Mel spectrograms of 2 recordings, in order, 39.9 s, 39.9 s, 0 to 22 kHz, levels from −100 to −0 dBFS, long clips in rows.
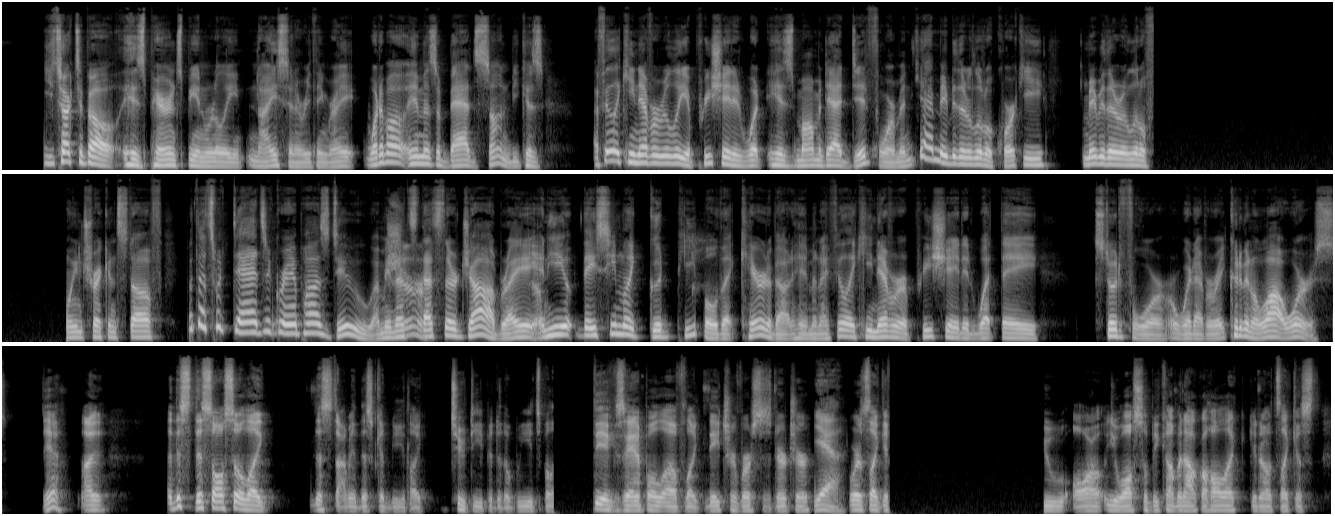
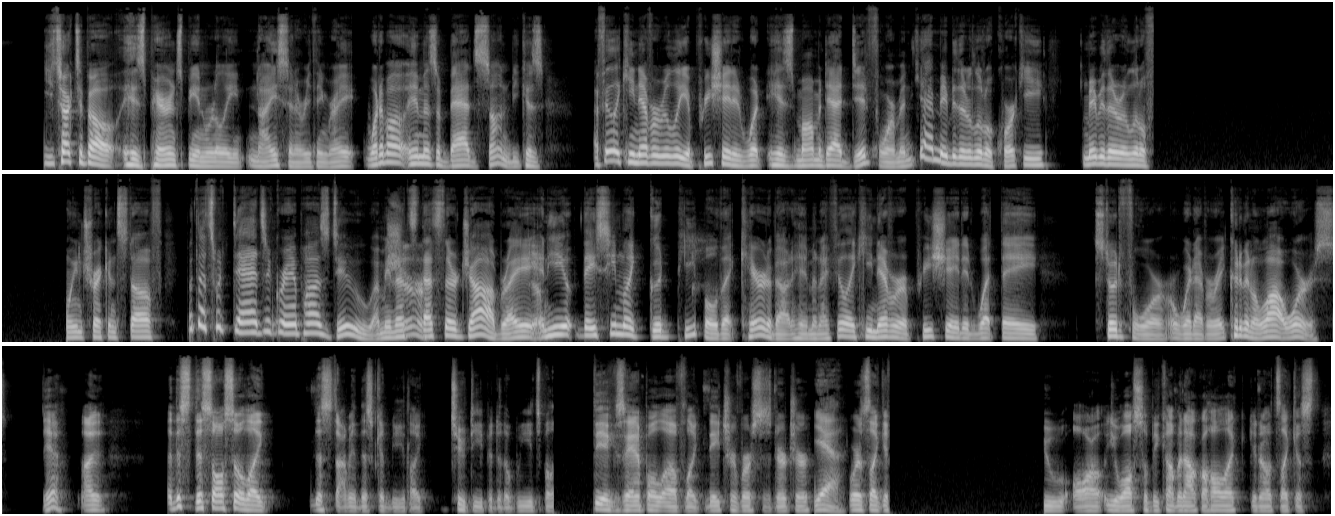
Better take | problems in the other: neither | audio cutting out; at 12 s for 2.5 s, at 32 s and at 35 s for 1.5 s; the same in both

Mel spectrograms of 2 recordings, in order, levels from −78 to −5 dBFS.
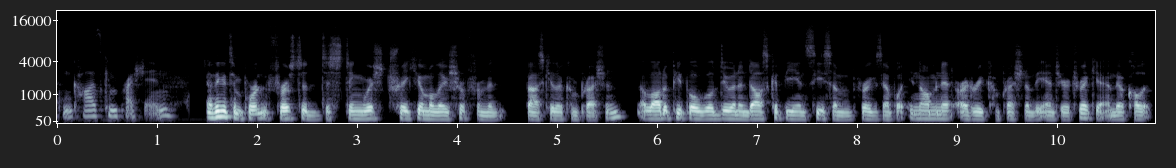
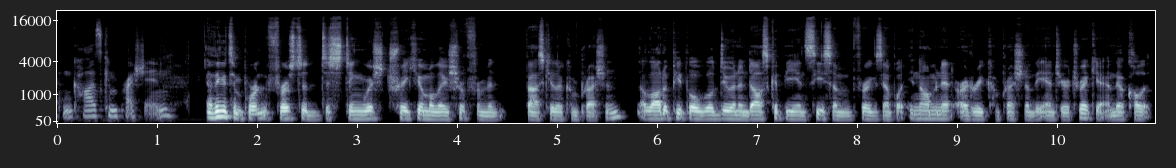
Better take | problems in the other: second | muffled; very; fading above 3 kHz

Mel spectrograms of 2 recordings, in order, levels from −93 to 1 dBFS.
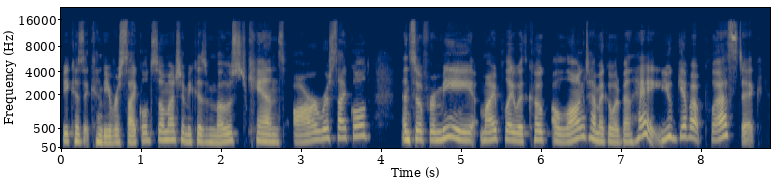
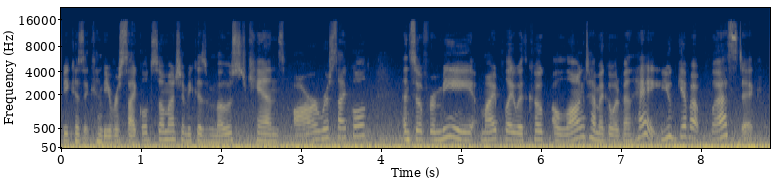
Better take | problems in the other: first | low rumble; noticeable; throughout; 15 dB below the speech

